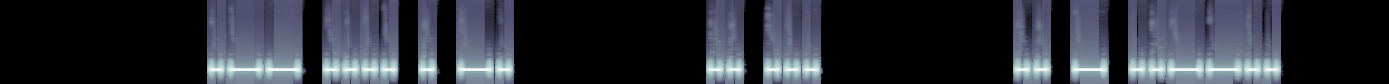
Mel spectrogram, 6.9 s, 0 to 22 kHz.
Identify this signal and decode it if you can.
Morse code, heard as a keyed tone, about 25 wpm, 700 Hz. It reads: WHEN IS IT?
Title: 3x Word-Spacing - Sentences from Top 100 Words - 25wpm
